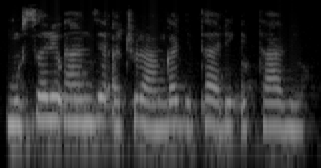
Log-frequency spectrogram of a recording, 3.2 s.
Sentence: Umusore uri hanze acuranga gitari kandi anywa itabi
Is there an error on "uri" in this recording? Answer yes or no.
yes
